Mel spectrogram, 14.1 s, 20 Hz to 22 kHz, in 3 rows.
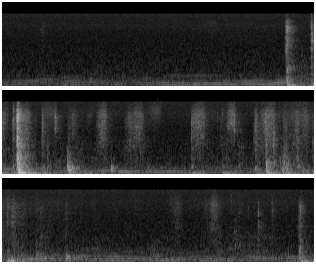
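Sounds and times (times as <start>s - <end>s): faint background music: 0.0s - 14.0s.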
